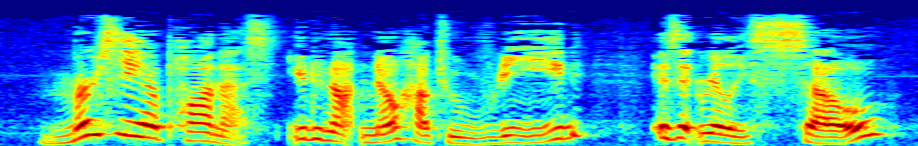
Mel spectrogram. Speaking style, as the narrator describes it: exclaimed Fräulein Rottenmeier, greatly horrified

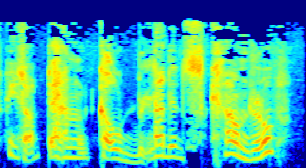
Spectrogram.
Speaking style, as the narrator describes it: exclaimed the young officer fiercely

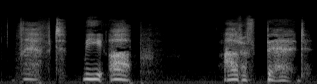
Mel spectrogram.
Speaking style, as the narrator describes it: whispered

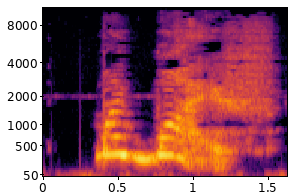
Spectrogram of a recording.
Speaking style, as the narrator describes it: exclaimed in surprise

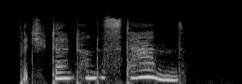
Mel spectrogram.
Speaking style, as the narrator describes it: whispered passionately

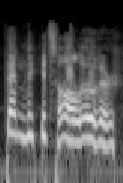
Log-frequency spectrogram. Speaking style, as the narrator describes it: sobbed the toad, crying into the sofa cushions

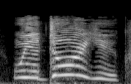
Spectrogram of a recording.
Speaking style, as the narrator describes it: cried Benny

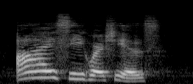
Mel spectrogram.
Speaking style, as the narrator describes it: exclaimed Barbel

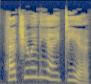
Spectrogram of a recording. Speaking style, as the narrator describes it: cried Harriet

